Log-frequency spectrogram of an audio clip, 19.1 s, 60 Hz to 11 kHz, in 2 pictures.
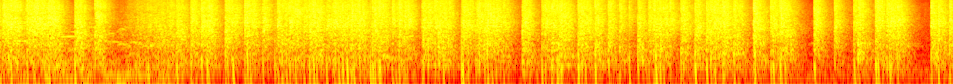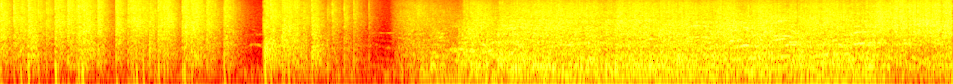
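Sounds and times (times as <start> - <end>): firecrackers crackling: 0.0 - 19.0.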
